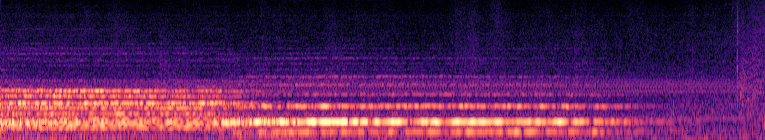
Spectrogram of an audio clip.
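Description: A choir sings a sustained chord that echoes in a large reverberant hall and fades away.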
